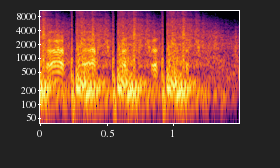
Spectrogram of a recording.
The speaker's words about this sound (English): Gunshots.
